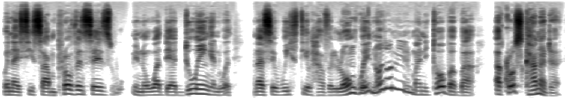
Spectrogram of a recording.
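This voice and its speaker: A man's voice: fairly high pitch, big pitch swings, a little mellow, no room sound, studio quality. A man in his thirties, originally from Congo, speaking as a soccer coach and organizer in a casual interview, telling his story earnestly and without hurry. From Democratic Republic of the Congo. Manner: earnest, unhurried storytelling with fillers.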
